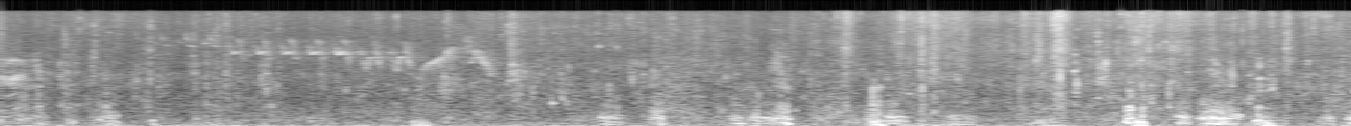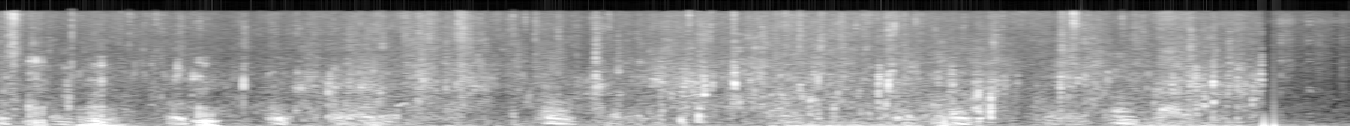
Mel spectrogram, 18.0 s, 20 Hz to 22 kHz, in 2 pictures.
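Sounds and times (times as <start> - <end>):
wild boar grunting: 0.0 - 1.0, 3.7 - 17.4.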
